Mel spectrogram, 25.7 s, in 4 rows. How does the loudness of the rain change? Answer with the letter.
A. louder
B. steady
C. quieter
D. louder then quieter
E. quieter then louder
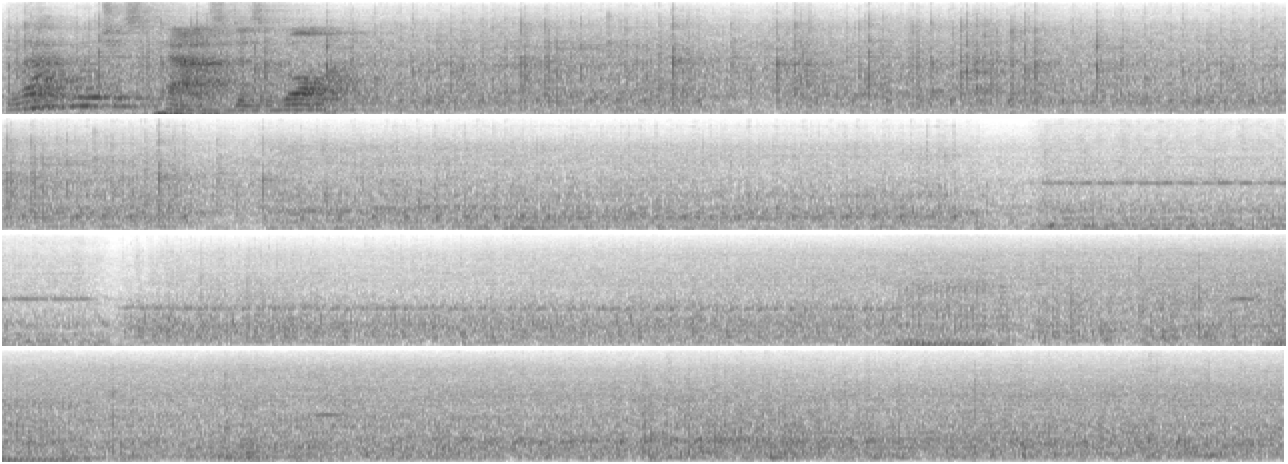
E.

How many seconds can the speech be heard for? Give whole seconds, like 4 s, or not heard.
2 s.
